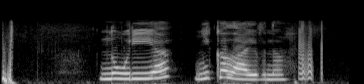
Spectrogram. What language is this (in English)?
Russian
